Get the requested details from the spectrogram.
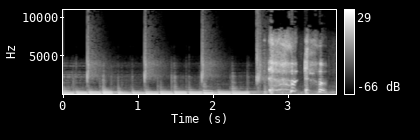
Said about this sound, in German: Ich habe einen kleinen Hustenanfall gehabt. Das hat nichts zu bedeuten. Ich habe auch ein bisschen Kratzen im Hals nach wie vor. Das bedeutet nicht, dass ich dieses Virus habe.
